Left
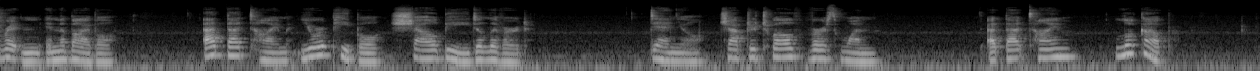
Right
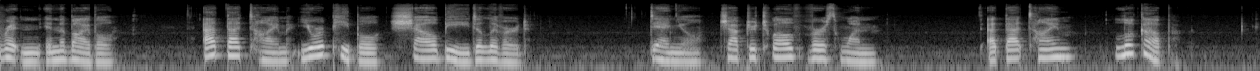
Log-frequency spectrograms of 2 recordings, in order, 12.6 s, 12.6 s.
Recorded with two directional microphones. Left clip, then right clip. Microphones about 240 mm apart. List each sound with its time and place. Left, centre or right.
0.3 s speech: right
6.5 s speech: right
9.7 s speech: right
